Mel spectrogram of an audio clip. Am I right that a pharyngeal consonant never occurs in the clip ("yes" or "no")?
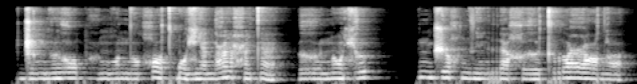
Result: no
